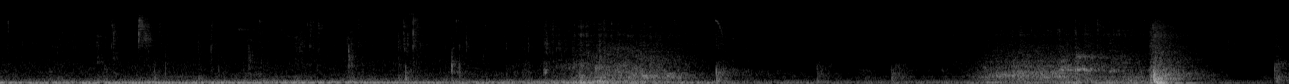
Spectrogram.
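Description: A sliding glass patio door being slid open and then shut, with a sharp thud near the end as it closes, amid scattered footsteps and handling knocks.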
